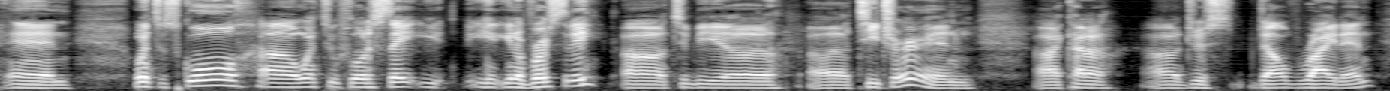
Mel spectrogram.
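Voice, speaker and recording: A man in his thirties from Haiti, a podcast guest telling his life story in a relaxed, joking way with many fillers. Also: mid-range voice, moderate pace, clear, resonant tone, dry recording, clean studio sound. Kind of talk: casual storytelling.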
